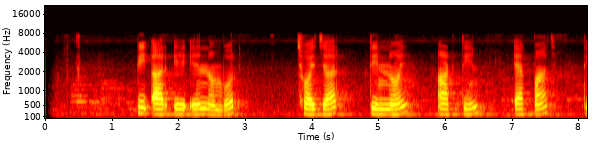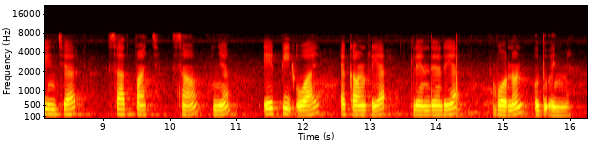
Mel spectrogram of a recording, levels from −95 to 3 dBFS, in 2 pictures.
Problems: background sounds at intervals, echo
